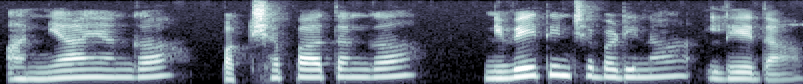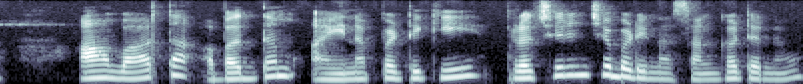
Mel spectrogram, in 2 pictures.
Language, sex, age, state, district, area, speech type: Telugu, female, 18-30, Andhra Pradesh, Alluri Sitarama Raju, urban, spontaneous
